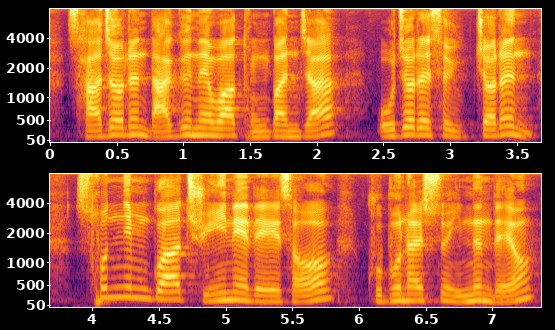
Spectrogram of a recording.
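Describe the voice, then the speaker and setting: Earnest, fairly high-voiced male pastor. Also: fairly bright tone. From Seoul, South Korea. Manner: earnest, explanatory, leads the congregation in repeating lines. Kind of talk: sermon.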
